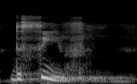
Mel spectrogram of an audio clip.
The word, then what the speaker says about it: deceive: For instance, in the words like about, deceive, delight, the second syllable is accented.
